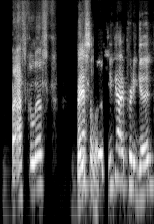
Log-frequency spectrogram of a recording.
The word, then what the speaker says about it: Basilisk: I could never pronounce this name right. Basilisk. Basilisk.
